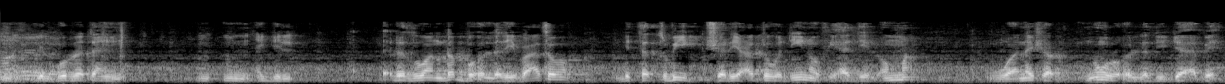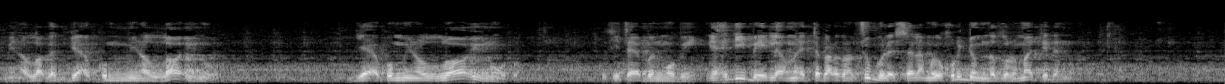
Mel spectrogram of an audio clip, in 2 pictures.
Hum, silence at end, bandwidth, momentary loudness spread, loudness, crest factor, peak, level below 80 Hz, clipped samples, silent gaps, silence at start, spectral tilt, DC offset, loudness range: none; 0 s; 7.8 kHz; 18 LU; -16 LUFS; 16 dB; 0 dBFS; -68 dBFS; under 0.1%; none; 0 s; -5 dB/octave; under 0.1%; 3 LU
